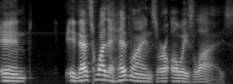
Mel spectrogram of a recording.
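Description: In a very clean recording with a silent background, a man with a plain, everyday voice speaks at a moderate pace. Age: 40s. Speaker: political activist. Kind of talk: casual chat.

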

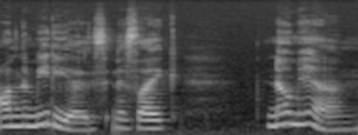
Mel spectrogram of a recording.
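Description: The tone is animated. The pace is fairly quick. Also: woman. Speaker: podcast host. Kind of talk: casual chat.

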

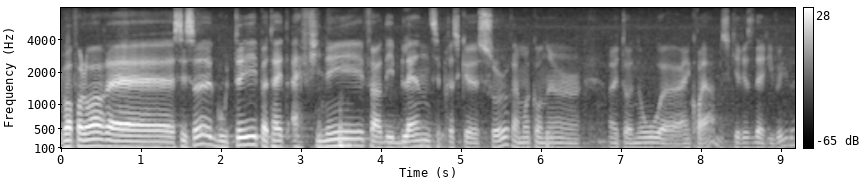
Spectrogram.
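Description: At a very slow pace, a man speaks with hardly any pauses, at a medium pitch and with ordinary pitch variation. Background noise is noticeable. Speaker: brewer and distiller. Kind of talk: casual chat.

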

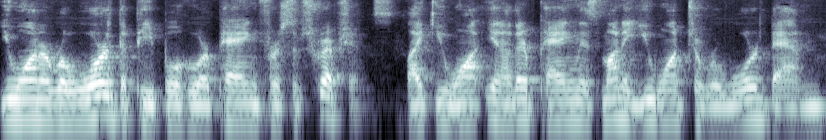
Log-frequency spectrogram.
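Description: A man with an American accent and a medium pitch, at a moderate pace, in a normal speaking voice, over a quiet background. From US Mid-Atlantic, Maryland suburbs of DC. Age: 30s. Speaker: sports journalist. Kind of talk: casual chat.

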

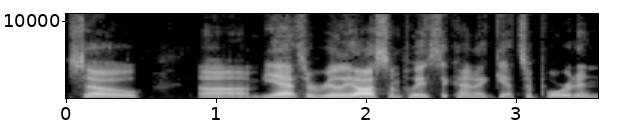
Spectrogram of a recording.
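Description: A man's fairly low voice at a moderate pace, with ordinary pitch variation and a dry, close sound with no echo. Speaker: recovery coach. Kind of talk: casual chat. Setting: video call. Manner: halting.

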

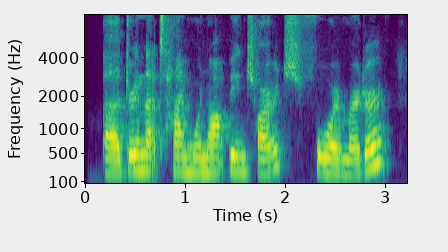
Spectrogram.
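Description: In an ordinary speaking voice with an American accent, the speaker keeps a moderate pace against a quiet background. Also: woman. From United States. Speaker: podcast guest, Chinese American. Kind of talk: casual discussion of current events.

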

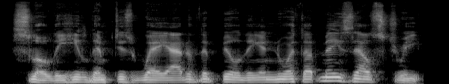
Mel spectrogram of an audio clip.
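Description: On a very clean recording with a silent background, a man speaks at a moderate pace in a dramatic tone. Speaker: audiobook narrator. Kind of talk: scripted narration of a book chapter, with first-person memoir passages; dramatic narration. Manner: hushed, suspenseful storytelling pace with dramatic pauses; reflective, solemn.

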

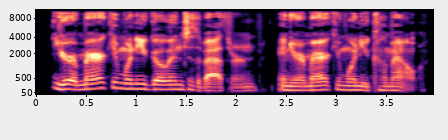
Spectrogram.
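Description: This man has an unremarkable speaking voice, medium in pitch with ordinary variation, at a fairly quick pace. The sound is dry and close, with no echo. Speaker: guest, recurring. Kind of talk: casual chat, dad-joke contest.

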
